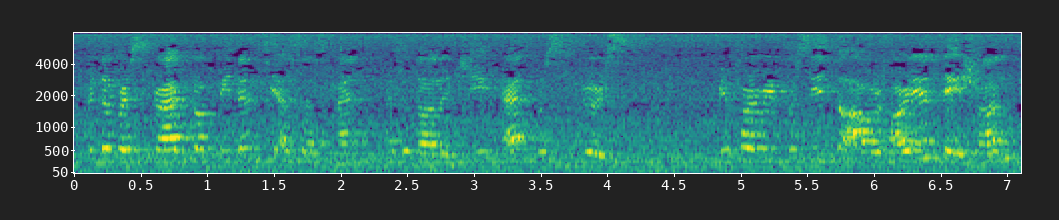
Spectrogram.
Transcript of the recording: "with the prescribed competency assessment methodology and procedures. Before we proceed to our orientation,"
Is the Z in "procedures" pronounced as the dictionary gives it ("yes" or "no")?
no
